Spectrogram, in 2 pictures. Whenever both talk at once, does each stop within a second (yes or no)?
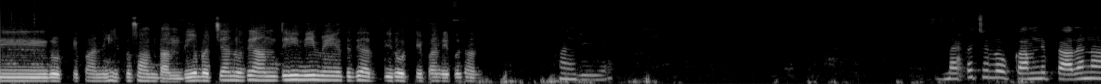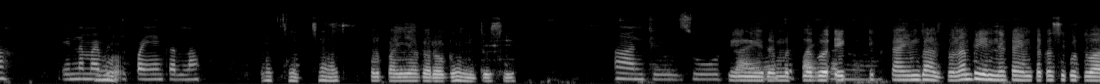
no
